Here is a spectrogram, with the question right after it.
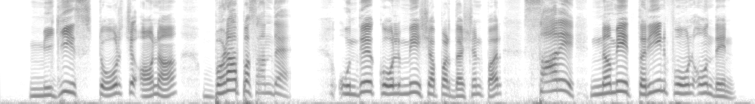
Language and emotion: Dogri, happy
